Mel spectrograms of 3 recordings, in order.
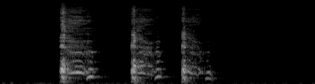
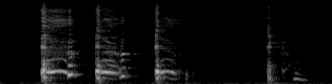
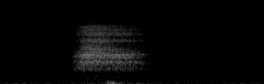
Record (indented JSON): {
  "cough_length": "3.2 s",
  "cough_amplitude": 9351,
  "cough_signal_mean_std_ratio": 0.35,
  "three_cough_length": "3.3 s",
  "three_cough_amplitude": 9349,
  "three_cough_signal_mean_std_ratio": 0.41,
  "exhalation_length": "2.6 s",
  "exhalation_amplitude": 1117,
  "exhalation_signal_mean_std_ratio": 0.45,
  "survey_phase": "alpha (2021-03-01 to 2021-08-12)",
  "age": "45-64",
  "gender": "Female",
  "wearing_mask": "No",
  "symptom_shortness_of_breath": true,
  "symptom_headache": true,
  "symptom_onset": "4 days",
  "smoker_status": "Ex-smoker",
  "respiratory_condition_asthma": false,
  "respiratory_condition_other": false,
  "recruitment_source": "Test and Trace",
  "submission_delay": "0 days",
  "covid_test_result": "Positive",
  "covid_test_method": "RT-qPCR",
  "covid_ct_value": 18.1,
  "covid_ct_gene": "ORF1ab gene",
  "covid_ct_mean": 18.7,
  "covid_viral_load": "720000 copies/ml",
  "covid_viral_load_category": "Low viral load (10K-1M copies/ml)"
}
